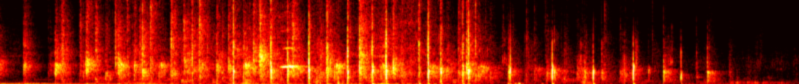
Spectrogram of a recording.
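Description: Small studio audience applauding; the clapping thins out and dies away over the last second or so.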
